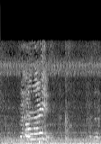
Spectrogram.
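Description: A cat meows once, about half a second in: a single call that rises and then falls, over a steady low hum.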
